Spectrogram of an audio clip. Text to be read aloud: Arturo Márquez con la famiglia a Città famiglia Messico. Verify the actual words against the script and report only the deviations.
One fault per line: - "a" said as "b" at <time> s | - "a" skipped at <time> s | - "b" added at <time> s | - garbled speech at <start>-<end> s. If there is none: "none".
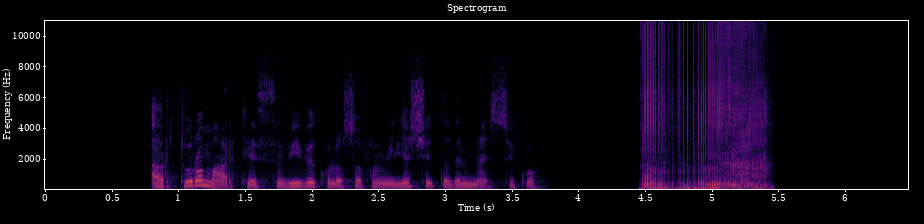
- "vive" added at 1.8 s
- "sua" added at 2.2 s
- "famiglia" said as "del" at 3.0 s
